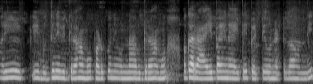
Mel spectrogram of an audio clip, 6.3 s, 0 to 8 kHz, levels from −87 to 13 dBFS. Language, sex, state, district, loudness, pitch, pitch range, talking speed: Telugu, female, Andhra Pradesh, Chittoor, -19 LUFS, 225 Hz, 220-235 Hz, 155 wpm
